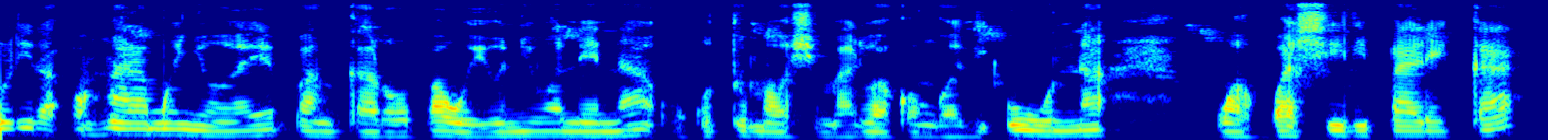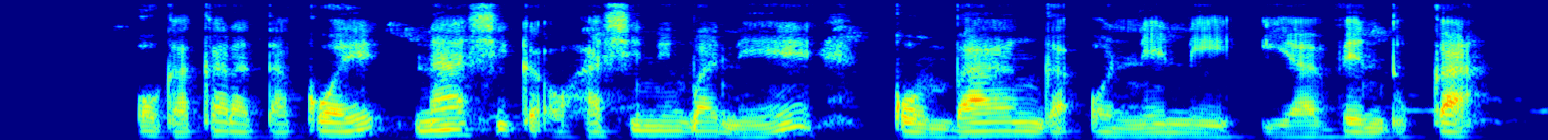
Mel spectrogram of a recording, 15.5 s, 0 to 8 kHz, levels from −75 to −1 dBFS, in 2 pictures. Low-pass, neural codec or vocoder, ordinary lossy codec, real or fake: 7.2 kHz; none; Opus, 64 kbps; real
